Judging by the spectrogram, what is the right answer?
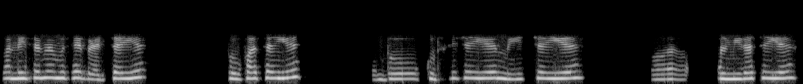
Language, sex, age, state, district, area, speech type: Hindi, female, 18-30, Uttar Pradesh, Azamgarh, rural, conversation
